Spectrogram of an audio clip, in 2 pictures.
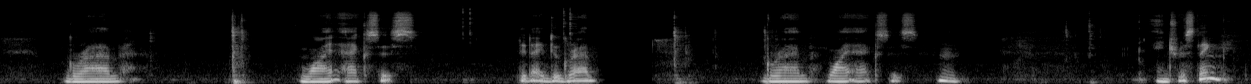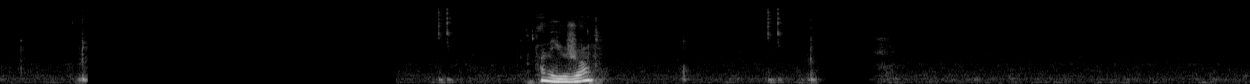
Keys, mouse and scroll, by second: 2.5 y, 7.0 g, 7.8 y, 11.0 Escape, 12.7 middle click, 12.7 scroll up 2, 13.0-13.4 scroll down 1, 13.4 middle click, 13.7 click, 13.8 click, 14.2 click, 14.5 middle click, 14.5 scroll down 2, 15.9 g, 16.1 y, 17.9 g, 18.5 y, 20.2 click, 20.6 middle click, 21.2 middle click, 21.4 middle click, 21.6 middle click, 22.6 middle click, 23.2-25.0 middle drag.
